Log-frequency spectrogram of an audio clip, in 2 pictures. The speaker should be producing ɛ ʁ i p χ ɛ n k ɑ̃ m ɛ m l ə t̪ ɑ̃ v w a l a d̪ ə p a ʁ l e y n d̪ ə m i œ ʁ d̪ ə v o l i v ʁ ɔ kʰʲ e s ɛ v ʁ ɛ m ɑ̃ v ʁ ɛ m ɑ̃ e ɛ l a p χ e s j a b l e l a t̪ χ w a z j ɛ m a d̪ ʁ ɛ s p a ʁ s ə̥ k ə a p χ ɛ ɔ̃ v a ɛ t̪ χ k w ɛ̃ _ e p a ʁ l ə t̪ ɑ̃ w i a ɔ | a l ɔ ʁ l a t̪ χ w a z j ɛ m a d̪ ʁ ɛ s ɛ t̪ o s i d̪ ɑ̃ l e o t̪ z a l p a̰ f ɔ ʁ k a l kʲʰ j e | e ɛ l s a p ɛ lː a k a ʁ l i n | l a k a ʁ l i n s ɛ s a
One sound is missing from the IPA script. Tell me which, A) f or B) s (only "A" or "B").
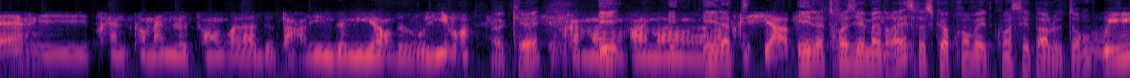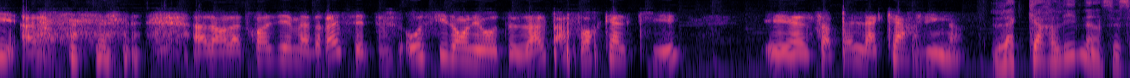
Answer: B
